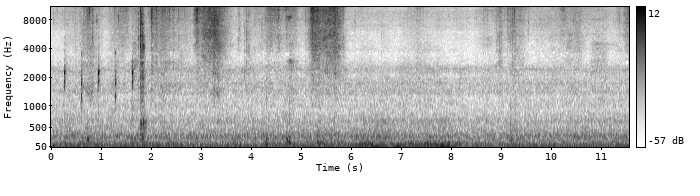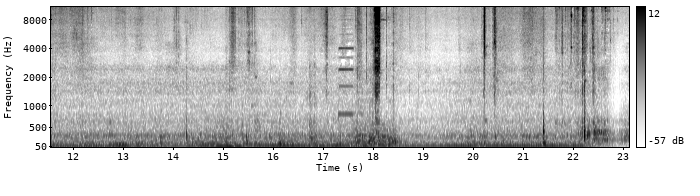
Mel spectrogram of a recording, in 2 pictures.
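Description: A car engine idles and rumbles low from inside the car.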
